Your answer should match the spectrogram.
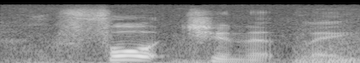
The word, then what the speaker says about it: fortunately: stress was off its fortunately so the stress is on the first syllable fortunate yeah emotionally for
